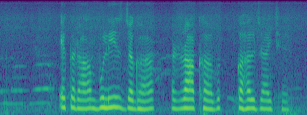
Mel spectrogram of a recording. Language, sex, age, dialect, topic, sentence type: Maithili, female, 18-24, Bajjika, banking, statement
